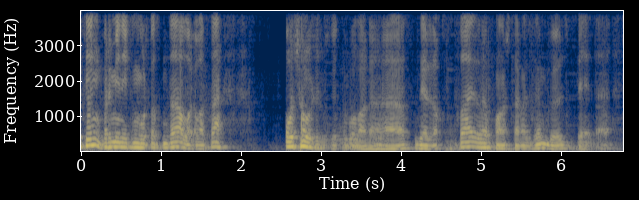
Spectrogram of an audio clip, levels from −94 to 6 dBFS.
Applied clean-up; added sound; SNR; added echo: neural separator model SepFormer DNS4.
